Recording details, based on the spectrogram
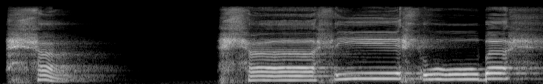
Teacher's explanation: Itu tenggorokan pertengahan. Jadi bunyinya seperti orang kepedasan makan cabe. Ha juga ada suara nafas yang mengalir. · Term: huruf ha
